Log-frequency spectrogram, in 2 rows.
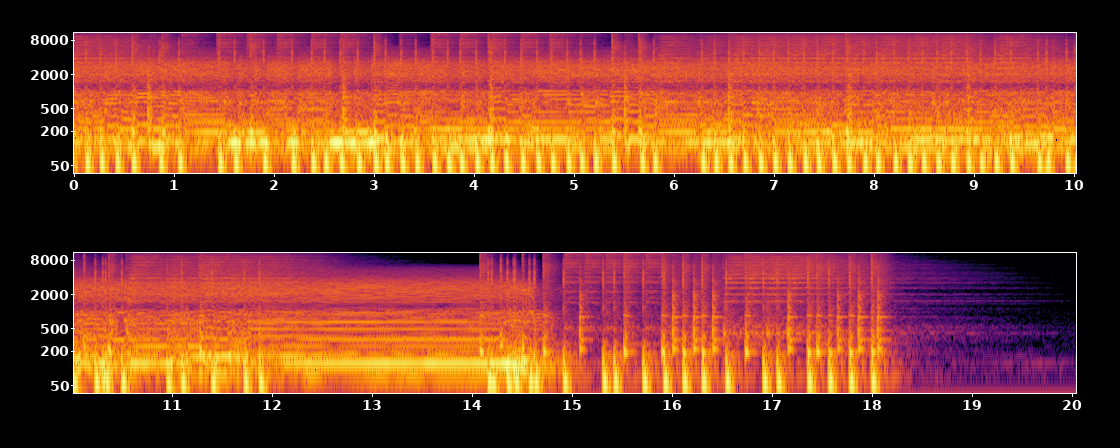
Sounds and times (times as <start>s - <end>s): Bass drum: 0.0s - 12.4s, 14.1s - 16.4s
Drum kit: 0.0s - 12.9s, 14.0s - 19.0s.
